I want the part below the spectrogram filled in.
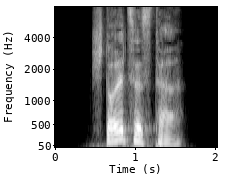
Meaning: inflection of stolz: 1. strong/mixed nominative masculine singular superlative degree 2. strong genitive/dative feminine singular superlative degree 3. strong genitive plural superlative degree
- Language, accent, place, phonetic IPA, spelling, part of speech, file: German, Germany, Berlin, [ˈʃtɔlt͡səstɐ], stolzester, adjective, De-stolzester.ogg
